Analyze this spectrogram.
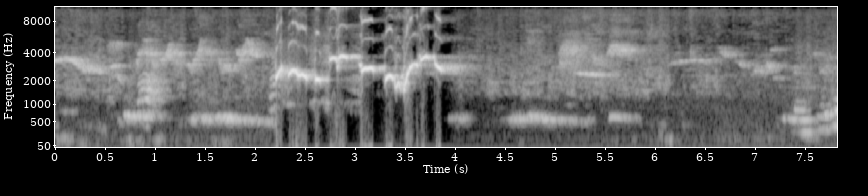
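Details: In the morning an oriental magpie-robin gives loud ngeplong song to draw other birds into singing. A short, intense burst of sharp whistled slides sits mid-clip, surrounded by quieter chirping and low whistled notes.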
